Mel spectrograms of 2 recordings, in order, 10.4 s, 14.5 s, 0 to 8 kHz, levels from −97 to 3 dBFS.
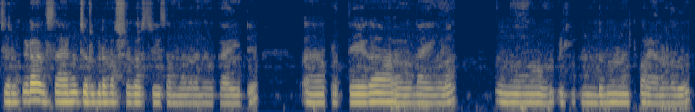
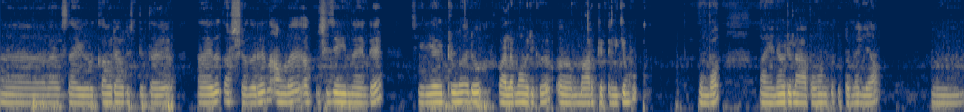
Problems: low volume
